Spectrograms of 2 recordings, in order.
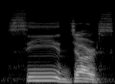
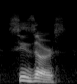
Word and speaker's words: scissors: দেখো তোমরা এটাকে এভাবে উচ্চারণ করবা, এটা যদি আমরা বাংলা লিখি তাহলে এরকম হয় যে সিজার্স। কি বলতো, সিজার্স, SCISSORS, এটার উচ্চারণটা কি হয়? সিজার্স।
